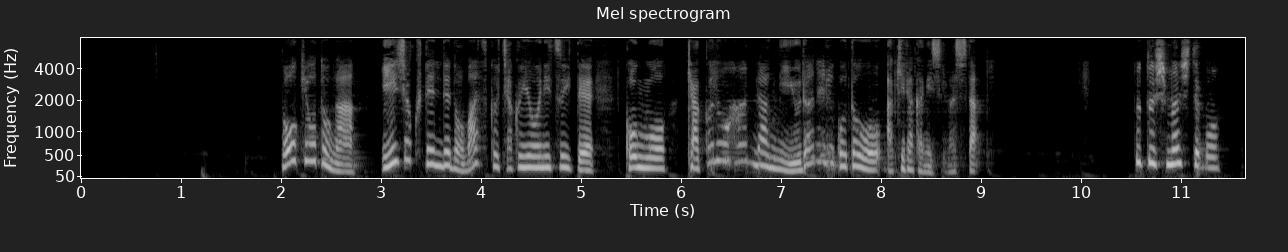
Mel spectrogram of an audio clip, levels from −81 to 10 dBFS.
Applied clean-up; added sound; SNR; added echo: neural mask model DeepFilterNet 3.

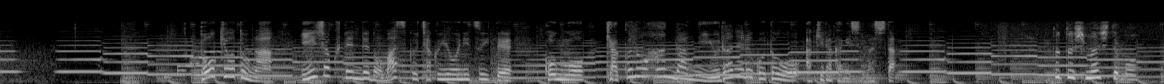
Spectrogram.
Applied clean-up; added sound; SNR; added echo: none; Wind instrument, woodwind instrument; 5 dB; none.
